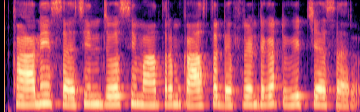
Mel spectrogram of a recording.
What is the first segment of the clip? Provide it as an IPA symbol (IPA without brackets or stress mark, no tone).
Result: k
